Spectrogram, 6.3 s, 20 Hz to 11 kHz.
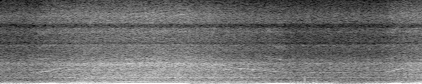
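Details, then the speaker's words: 2000 Jeep Cherokee XJ Classic 4x4, inline-six with brand-new engine, cold start: smooth, even idle swelling cleanly through several free revs and settling back, no knocks, ticks, misses or smoke; normal healthy engine revving. "There's your inline six. We have not cleaned up this engine bay, so it's pretty dirty. But you can hear how it sounds at least."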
